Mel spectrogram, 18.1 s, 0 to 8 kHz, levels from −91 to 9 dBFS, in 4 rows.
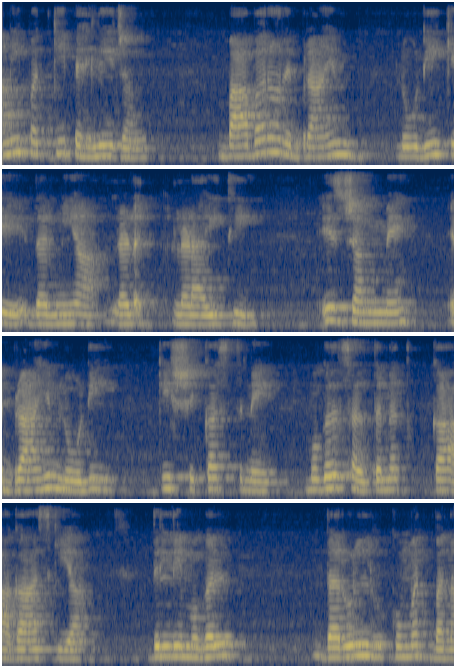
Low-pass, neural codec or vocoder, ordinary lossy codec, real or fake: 7.2 kHz; none; none; real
